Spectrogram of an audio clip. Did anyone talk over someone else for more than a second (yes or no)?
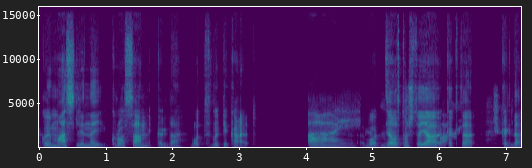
yes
